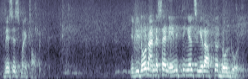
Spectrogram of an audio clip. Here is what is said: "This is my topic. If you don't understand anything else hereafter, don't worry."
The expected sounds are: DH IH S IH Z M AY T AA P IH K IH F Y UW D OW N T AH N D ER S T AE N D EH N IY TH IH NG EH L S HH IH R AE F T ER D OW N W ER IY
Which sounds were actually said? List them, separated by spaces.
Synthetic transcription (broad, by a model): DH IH S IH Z M AY T AA P IH K IH F Y UW D OW N T AH N D ER S T AE N D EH N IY T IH NG EH L S HH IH R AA F T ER D OW N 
